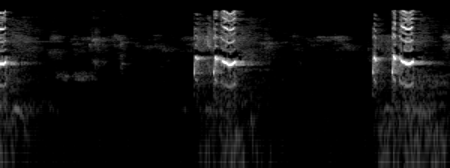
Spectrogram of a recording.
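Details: Black-crested bulbul lure call to spur other birds to sing: a crisp whistled note pair and a long slurred whistle, heard three times about every two and a half seconds in quiet surroundings.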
